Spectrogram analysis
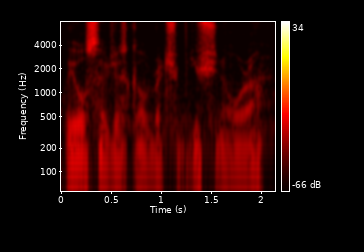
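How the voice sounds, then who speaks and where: A man giving soft-spoken, partly whispered ASMR commentary over a video game, murmuring and thinking aloud in an unhurried way. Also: rumbling low, expressive, creaky, a little hiss or hum. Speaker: ASMR gaming streamer.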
